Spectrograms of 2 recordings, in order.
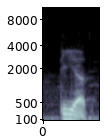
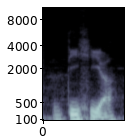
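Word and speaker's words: Dehya: Dia, that's how you pronounce her name. I thought it was like Dihia or something when I saw her.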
